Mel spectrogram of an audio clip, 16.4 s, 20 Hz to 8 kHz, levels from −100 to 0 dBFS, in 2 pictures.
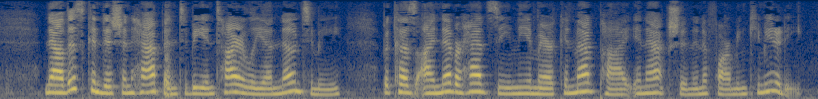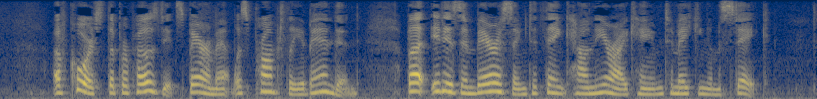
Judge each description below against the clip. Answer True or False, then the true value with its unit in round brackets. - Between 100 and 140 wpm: False (170 wpm)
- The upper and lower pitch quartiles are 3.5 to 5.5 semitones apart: True (4.3 semitones)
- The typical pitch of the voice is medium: False (200 Hz)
